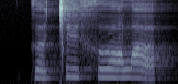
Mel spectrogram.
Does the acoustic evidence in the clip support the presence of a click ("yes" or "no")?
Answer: yes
